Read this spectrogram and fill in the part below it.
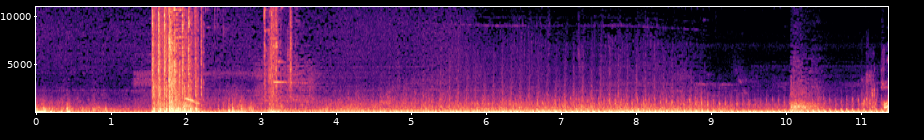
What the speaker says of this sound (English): Non-attack helicopter inbound.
